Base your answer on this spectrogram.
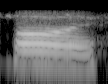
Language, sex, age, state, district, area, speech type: Goan Konkani, female, 18-30, Goa, Bardez, urban, conversation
